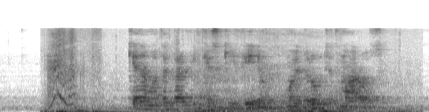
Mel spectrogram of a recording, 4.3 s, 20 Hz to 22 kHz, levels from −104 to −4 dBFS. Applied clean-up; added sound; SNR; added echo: none; Zipper (clothing); 0 dB; reverberation time 0.6 s.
